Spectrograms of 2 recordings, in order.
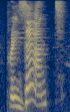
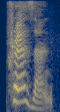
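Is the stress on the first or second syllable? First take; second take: second; first. First: The stress is on the second syllable. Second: The stress is on the first syllable.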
